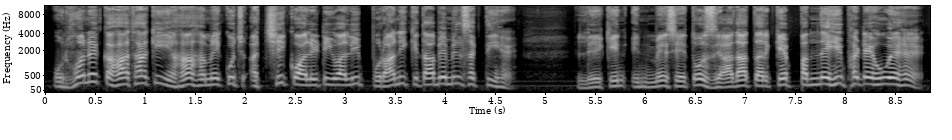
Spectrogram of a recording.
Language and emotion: Hindi, angry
